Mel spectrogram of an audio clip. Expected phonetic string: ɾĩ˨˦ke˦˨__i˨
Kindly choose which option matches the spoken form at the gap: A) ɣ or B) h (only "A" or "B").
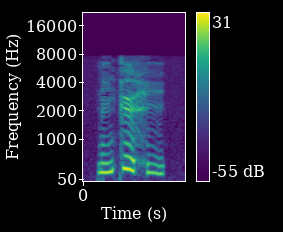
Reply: B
